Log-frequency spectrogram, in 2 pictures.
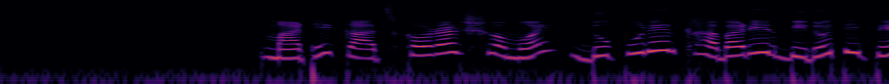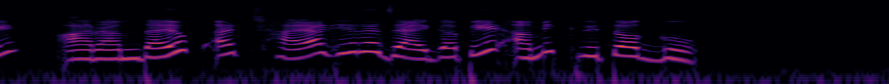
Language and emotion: Bengali, happy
